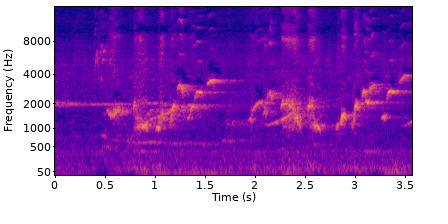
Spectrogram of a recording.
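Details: White-rumped shama (Aceh type, 'klewer' tail) delivering 'isian' song: a held whistle leading into quick, tumbling warbled notes rising and falling, dense and continuous.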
